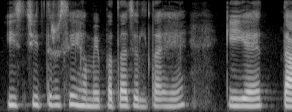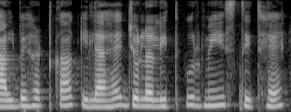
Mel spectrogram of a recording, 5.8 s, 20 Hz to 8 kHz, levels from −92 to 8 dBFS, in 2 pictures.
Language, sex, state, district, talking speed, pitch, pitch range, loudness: Hindi, female, Uttar Pradesh, Lalitpur, 185 wpm, 195 Hz, 185-210 Hz, -21 LUFS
